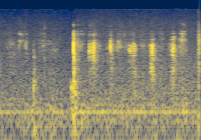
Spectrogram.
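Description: Chalk writing on a chalkboard: a run of short, faint scratches and taps as words are written, a few at first and a quick flurry in the second half.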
